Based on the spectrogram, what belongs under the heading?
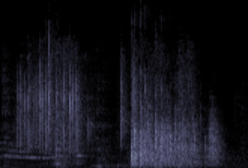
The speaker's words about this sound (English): Is it minus two? Or it's at minus one. I need a two. So I will go with three dice.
